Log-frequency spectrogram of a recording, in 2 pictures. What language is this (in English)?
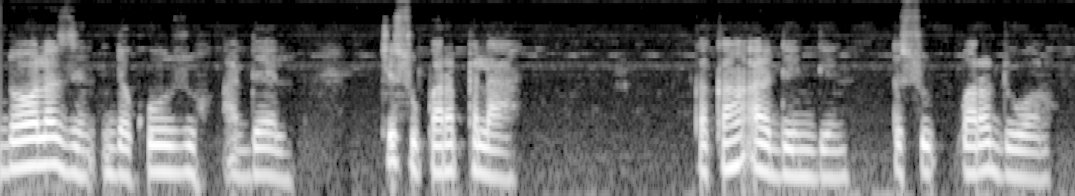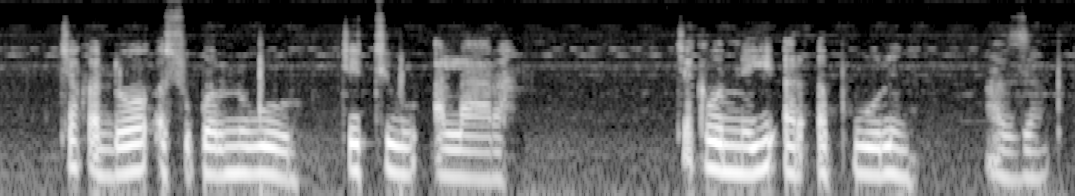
Southern Dagaare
